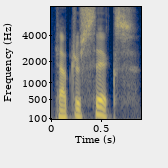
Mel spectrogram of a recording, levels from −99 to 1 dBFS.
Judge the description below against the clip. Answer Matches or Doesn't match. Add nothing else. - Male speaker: Matches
